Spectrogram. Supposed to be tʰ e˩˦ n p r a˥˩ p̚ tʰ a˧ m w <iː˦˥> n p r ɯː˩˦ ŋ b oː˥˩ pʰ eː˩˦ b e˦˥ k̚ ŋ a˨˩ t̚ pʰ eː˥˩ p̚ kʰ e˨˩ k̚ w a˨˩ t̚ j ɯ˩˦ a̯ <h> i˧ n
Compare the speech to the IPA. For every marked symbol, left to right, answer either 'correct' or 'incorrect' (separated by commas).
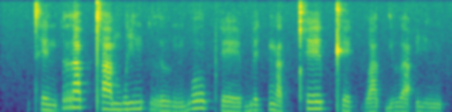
incorrect, incorrect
